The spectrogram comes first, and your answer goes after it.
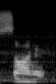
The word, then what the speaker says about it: solder: after all these videos i'm still saying solar instead of solder or maybe i go back and forth oh well that's how it looks like it's spelled does anyone really care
